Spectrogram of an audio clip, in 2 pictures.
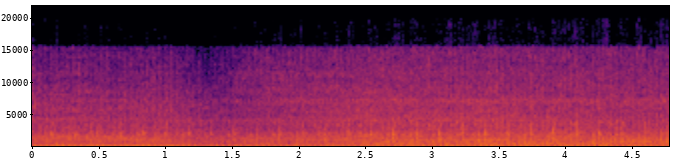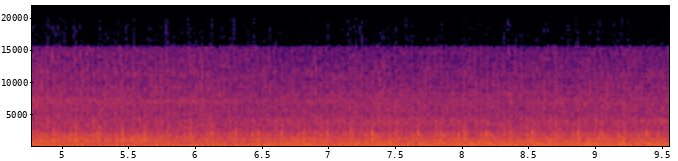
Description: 2002 Honda Accord - 260,000 miles. Engine makes knocking noise. Can’t figure out if it needs a valve adjustment or if it has rod knock.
